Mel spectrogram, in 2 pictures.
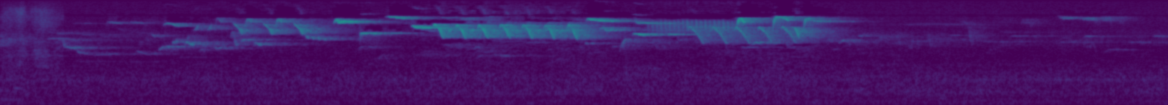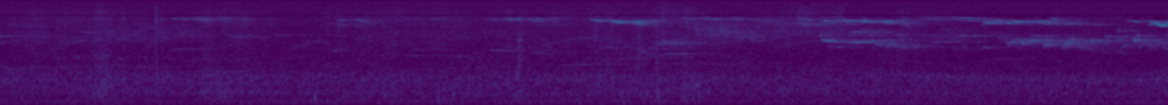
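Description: Birds chirping and singing, with fast high trills that are loudest for a few seconds near the start, then fainter scattered chirps over a soft outdoor hiss.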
